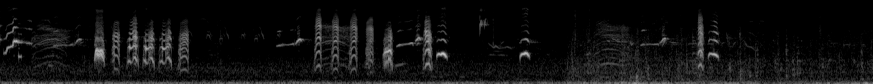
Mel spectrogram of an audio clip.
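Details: Catbird delivering a varied medley of phrases: quick clicking rattles, nasal honk-like notes and clear slurred whistles in uneven bursts, with brief pauses between groups, over a faint low hum.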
